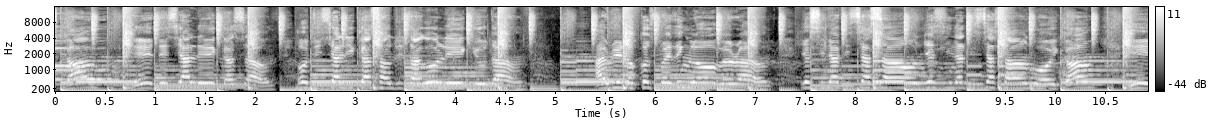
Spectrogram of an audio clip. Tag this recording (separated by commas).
Music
